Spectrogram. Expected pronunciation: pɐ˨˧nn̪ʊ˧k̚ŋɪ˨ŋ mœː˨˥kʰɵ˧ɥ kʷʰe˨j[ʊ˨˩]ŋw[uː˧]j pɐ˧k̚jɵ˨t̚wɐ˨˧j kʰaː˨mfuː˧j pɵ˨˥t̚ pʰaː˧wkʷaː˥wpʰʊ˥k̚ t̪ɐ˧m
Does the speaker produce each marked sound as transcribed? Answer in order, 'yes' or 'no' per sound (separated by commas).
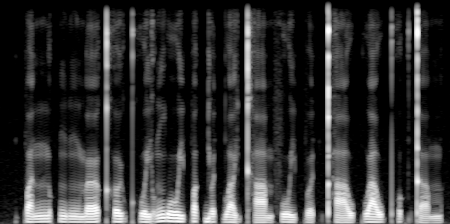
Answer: no, yes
